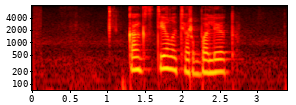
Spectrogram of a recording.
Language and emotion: Russian, neutral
